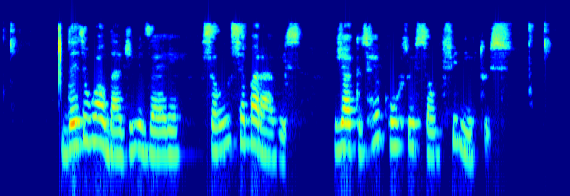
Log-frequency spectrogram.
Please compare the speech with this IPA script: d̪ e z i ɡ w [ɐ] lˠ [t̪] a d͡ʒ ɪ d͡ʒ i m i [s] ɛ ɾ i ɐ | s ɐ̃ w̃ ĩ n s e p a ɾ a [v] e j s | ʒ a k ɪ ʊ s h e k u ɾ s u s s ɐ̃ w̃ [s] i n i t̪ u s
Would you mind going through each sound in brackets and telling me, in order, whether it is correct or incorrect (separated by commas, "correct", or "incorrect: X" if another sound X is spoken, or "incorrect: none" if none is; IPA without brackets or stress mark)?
incorrect: a, incorrect: d̪, incorrect: z, correct, incorrect: f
